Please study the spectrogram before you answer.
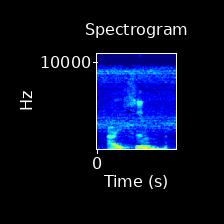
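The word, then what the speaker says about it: Aisin: Eisen. It looks like it's spelled Asian.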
